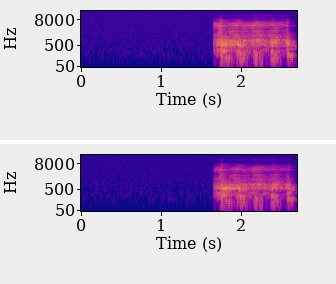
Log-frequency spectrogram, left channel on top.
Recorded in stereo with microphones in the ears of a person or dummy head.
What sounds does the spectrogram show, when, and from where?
1.7 s laughter: 40° left (ahead or behind), 2.5 m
